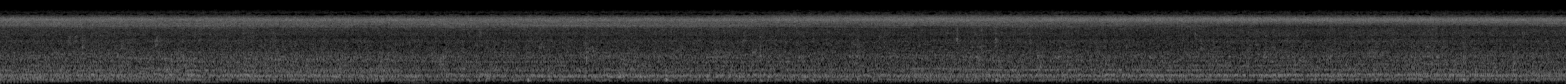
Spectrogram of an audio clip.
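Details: On a hot day, Japanese honey bees keep up fanning behaviour, giving an unbroken low buzzing drone that wavers slightly in texture, over a steady high hiss.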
